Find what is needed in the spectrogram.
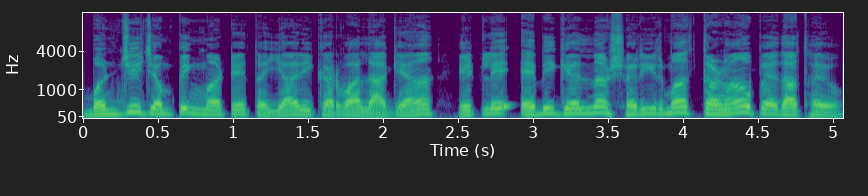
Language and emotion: Gujarati, fearful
